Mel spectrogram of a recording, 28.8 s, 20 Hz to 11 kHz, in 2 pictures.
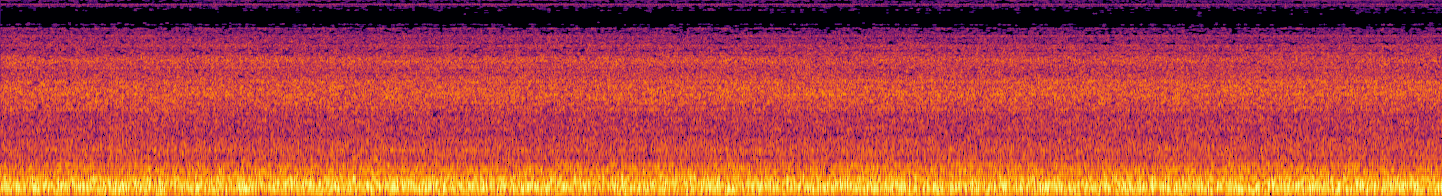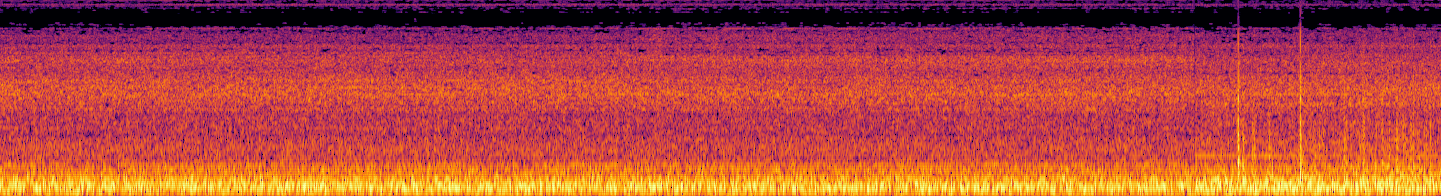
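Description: Steady cabin noise of a Boeing 787-8 airliner in descent: a low, even rumble of airflow and engines with a thin hiss above it.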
